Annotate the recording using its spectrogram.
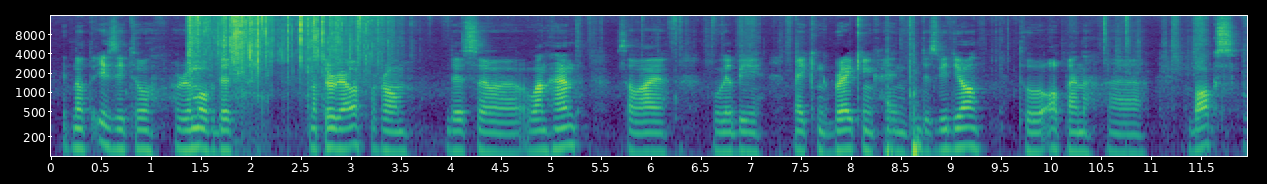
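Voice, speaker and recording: Amid noticeable background noise, the speaker talks at a very slow pace with long, frequent pauses, in a Polish accent. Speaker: vlogger. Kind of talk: unboxing tutorial. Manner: halting, many hesitations.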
